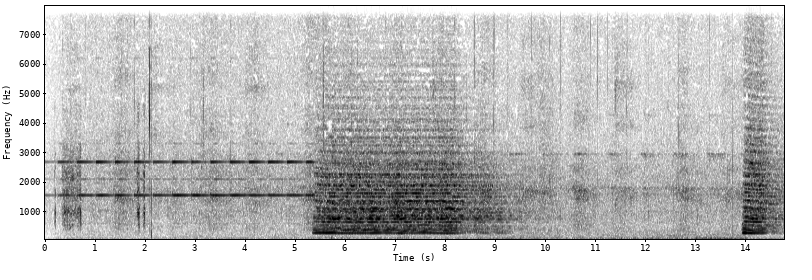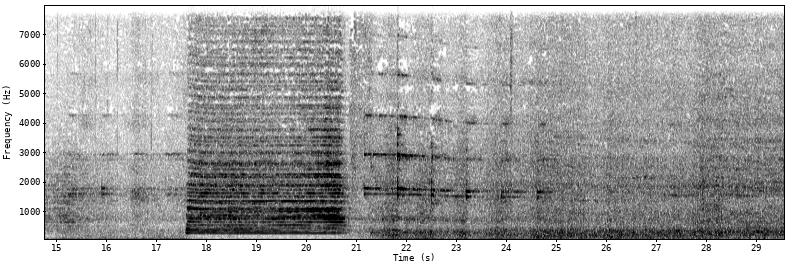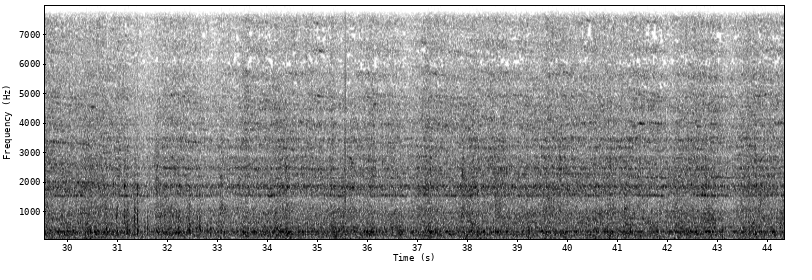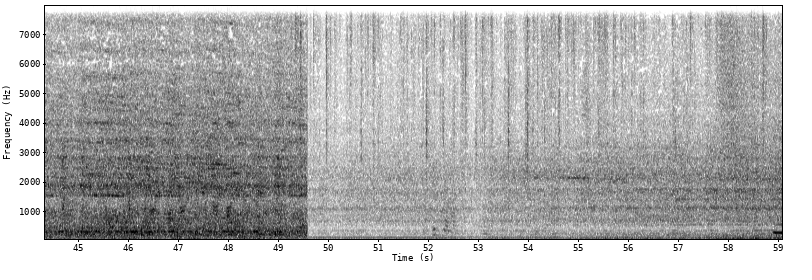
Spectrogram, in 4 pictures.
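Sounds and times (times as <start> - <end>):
train wheels rumbling and clattering: 5.1 - 19.0, 20.9 - 59.0
train horn blasts: 5.4 - 9.4, 13.9 - 15.6, 17.6 - 21.6.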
